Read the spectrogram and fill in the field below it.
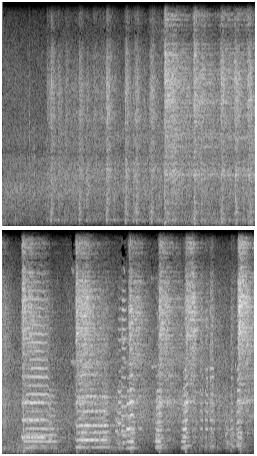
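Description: A brass band plays a march outdoors.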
